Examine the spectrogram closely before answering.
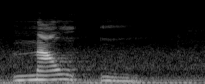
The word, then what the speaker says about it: mountain: The first syllable is stressed because it's a noun, mountain. Catch the roof of the tongue, NT, the T gets raised to the amount, and then you stay up there, mountain. R, our, or R, mountain. Be sure to stress the first mountain. Otherwise, if you say mountain, it makes it hard to listen and to understand or to be clear. So to be clear, mountain.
